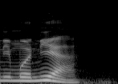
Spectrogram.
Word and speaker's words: pneumonia: you cannot pronounce them like in pneumonia ponia is what it start with p and we are pronouncing from n why Mel supposed to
